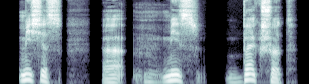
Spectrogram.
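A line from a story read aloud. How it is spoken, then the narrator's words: Slightly trembling call. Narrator (Russian): окликнул Гарри слегка дрожащим голосом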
